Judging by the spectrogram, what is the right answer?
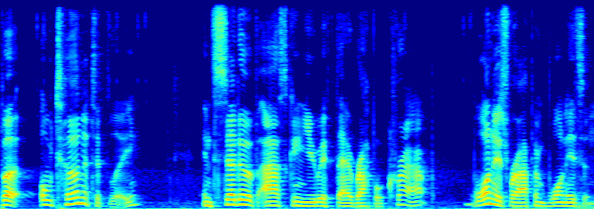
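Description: Lively intonation marks the fairly slow speech of a man whose pitch sits fairly high. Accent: English. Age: 20s. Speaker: podcast co-host. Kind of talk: casual chat.

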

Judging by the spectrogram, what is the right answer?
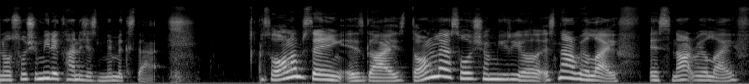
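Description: A woman speaks in a plain, everyday voice at a moderate pace. Her intonation is lively, and the recording is very clean with a silent background. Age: 20s. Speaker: podcast host. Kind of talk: casual solo chat. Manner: nervous, chatty, laughs often.

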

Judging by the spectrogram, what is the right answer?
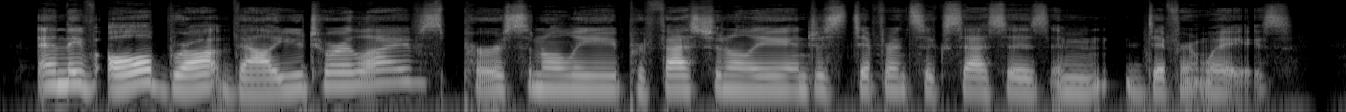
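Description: Speaking at a fairly quick pace with hardly any pauses, a woman with an American accent and medium pitch shows ordinary pitch variation and big swings in loudness, in a very clean, dry, close recording with no echo and a silent background. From Miami, Florida (Cuban community). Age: 20s. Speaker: podcast co-host, photographer. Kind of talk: casual chat. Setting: in a closet.

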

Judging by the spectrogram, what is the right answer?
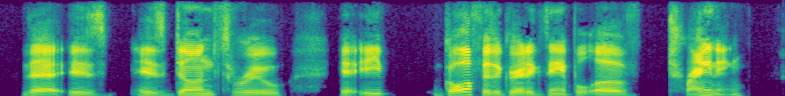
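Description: With an ordinary speaking voice, a man talks at a fairly slow pace in a fairly high pitch with ordinary pitch variation and very even loudness, the sound dry and close with no echo over a quiet background. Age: 20s. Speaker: podcast host and bull rider. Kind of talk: casual chat.

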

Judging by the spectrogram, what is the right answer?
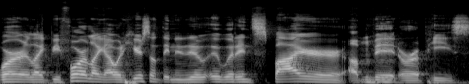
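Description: With a bright, sharp tone, a man speaks at a moderate pace. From Mexico, Baja California. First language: Spanish. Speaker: podcast guest. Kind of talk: casual chat.

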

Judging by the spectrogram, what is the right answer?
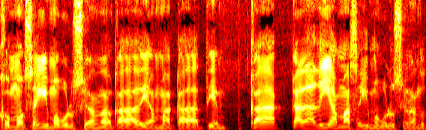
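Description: Against noticeable background noise, a man races along at a very fast pace, medium in pitch and monotone, flat in intonation. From Dominican Republic. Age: 30s. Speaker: music label owner. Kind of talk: casual interview.

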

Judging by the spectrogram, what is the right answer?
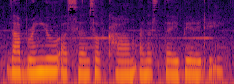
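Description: A woman with a gentle tone talks at a fairly slow pace over noticeable background noise. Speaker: meditation guide. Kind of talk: guided meditation, calm and soothing, with gentle instructions. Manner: slow, soft-spoken; gentle, measured, with pauses between instructions.

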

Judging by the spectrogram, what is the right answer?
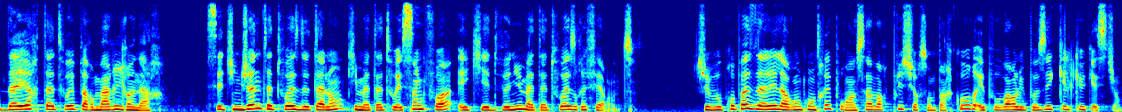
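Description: A woman with an ordinary speaking voice talks at a fairly quick pace and a fairly high pitch, her intonation fairly even. The recording is very clean, with a silent background. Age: 20s. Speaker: podcast host. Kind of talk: scripted narration; interview.

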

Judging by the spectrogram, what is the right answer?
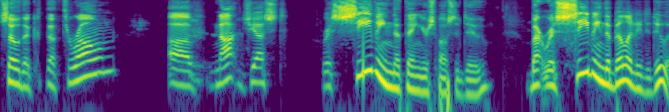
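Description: A man with a Louisiana accent speaks at a fairly slow pace in a bright, sharp tone and fairly high pitch. His pitch swings very widely, and the recording is very clean with a silent background. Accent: Louisiana Southern US. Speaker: prayer ministry podcaster. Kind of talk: bible teaching in casual video chat.

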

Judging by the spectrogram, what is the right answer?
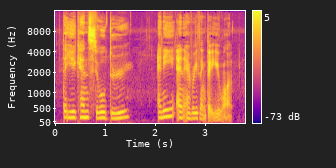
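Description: A woman speaks with an Australian accent in a medium pitch and an animated tone. The recording is very clean, with a silent background. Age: 20s. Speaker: podcast host. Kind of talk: casual monologue.

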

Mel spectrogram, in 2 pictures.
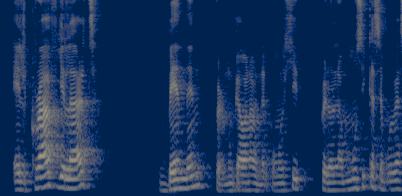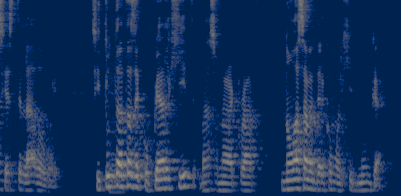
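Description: The recording carries audible room echo. A man speaks at a moderate pace in a medium pitch. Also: ordinary pitch variation. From Mexico, Veracruz. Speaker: music producer. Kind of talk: casual chat.

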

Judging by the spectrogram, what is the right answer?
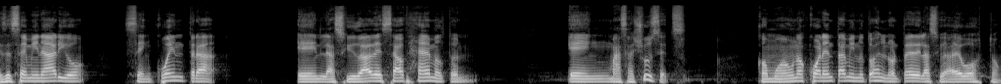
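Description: Fairly slow and fairly high-pitched, a man speaks with very even loudness and long, frequent pauses. The very clean recording has a silent background and a dry, close sound with no echo. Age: 50s. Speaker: preacher and theology professor. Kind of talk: interview.

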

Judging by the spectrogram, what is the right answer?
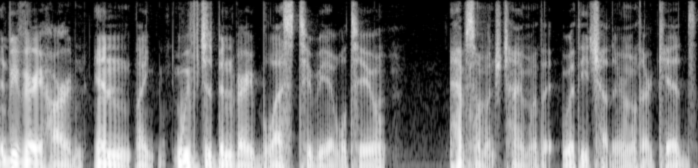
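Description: With a dark, mellow tone and vocal fry, a man speaks at a very deep, low pitch and a moderate pace, with ordinary pitch variation and a dry, close sound with no echo. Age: 30s. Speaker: podcast host and parent running a family business. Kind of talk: casual chat. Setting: home podcast with spouse.

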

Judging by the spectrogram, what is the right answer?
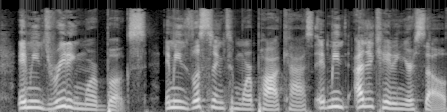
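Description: In a very clean recording with a silent background, a woman with an American accent speaks at a fairly quick pace in an animated, upbeat tone, at a medium pitch with ordinary pitch variation. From Memphis, Tennessee (US South), then South Florida. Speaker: self-help podcast host. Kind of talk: motivational solo monologue.

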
